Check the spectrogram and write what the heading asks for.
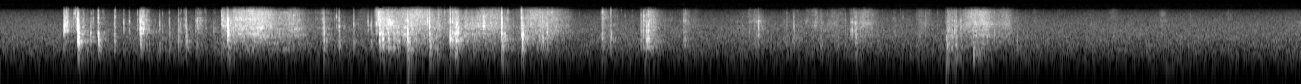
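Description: Foil ball crinkling and rattling against a cardboard box as a cat paws at it and scrabbles in the box: a quick string of crackly rustles, thickest between one and three seconds in, fading out after about five seconds.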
